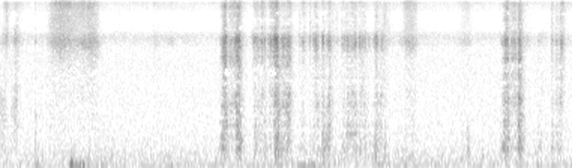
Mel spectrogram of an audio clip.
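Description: A gold felt-tip marker scratches and rubs across a flat sheet of white paper lying on a table in short strokes. The quiet, bright, hissy squeaks come in irregular bursts, with a longer rub near the start and clusters of quick strokes later on.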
